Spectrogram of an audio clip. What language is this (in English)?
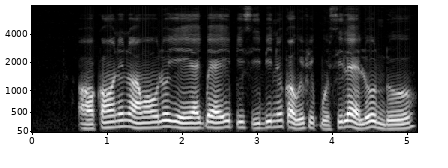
Yoruba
